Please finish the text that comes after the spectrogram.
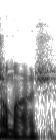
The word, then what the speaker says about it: homage: Homage or homage? Homage. Okay, A lot of people say homage. They I shouldn't. say homage. It's homage. it's an homage to Pay Link homage to the to it.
